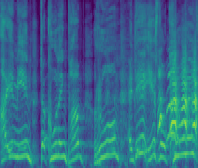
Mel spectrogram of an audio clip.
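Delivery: very high, shrill, loud German voice. Retelling what a german coworker says on calls: imitating a german coworker. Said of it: "he'll be like".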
